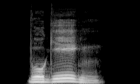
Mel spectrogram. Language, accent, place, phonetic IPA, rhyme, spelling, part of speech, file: German, Germany, Berlin, [voˈɡeːɡn̩], -eːɡn̩, wogegen, adverb, De-wogegen.ogg
- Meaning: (adverb) against what, against which; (conjunction) whereas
